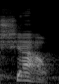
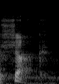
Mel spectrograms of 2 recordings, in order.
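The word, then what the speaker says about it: Shough: I didn't even know it was Shuck. Is that how it's pronounced? I thought it was Shiao. The whole time it was Tyler Shia. People now telling me it's Tyler Shuck.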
